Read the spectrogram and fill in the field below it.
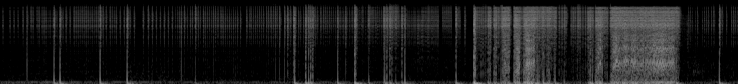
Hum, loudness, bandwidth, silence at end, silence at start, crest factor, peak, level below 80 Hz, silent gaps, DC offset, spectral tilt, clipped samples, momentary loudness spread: none; -29 LUFS; 18 kHz; 0 s; 0 s; 22 dB; -10 dBFS; -46 dBFS; none; under 0.1%; 0 dB/octave; under 0.1%; 18 LU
